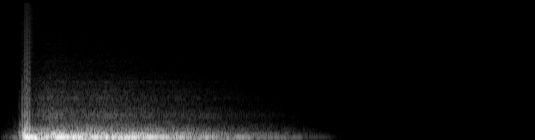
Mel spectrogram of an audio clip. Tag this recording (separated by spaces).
effect sound thump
